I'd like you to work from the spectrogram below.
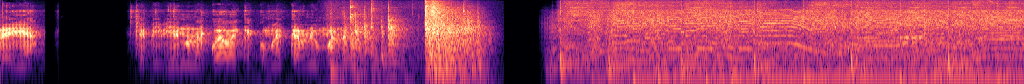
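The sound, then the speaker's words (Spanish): Someone speaks briefly, then a door slams shut with a single loud, sharp bang, and music starts up right after. “Damos portazo.”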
